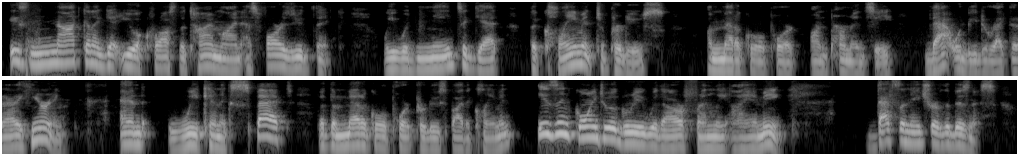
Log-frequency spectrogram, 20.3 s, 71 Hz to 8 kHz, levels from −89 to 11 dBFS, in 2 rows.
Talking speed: 175 wpm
